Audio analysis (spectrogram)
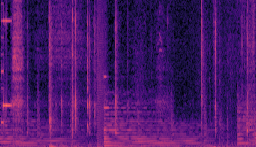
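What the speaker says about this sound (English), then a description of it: "I'm trying to reduce the tick-and-tacking of my keyboard" Continuous computer keyboard typing, steady clicks and clacks running for several seconds beneath background game music, with a few louder key strikes standing out.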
